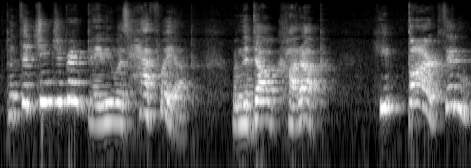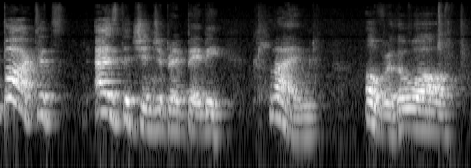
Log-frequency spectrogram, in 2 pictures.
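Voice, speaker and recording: A man's voice: high-pitched, big pitch swings, a little slow, a bit bright. A man reading a children's storybook aloud as host, narrating expressively and playfully for young listeners. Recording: roomy echo, mic at some distance.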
